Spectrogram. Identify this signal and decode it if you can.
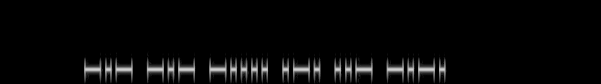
Morse code, heard as a keyed tone, about 23 wpm, 700 Hz. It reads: KK6RUC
